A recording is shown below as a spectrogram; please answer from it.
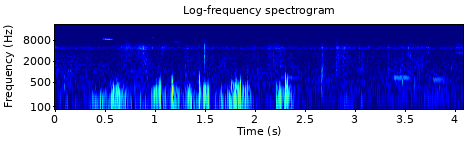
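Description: Footsteps on a grassy dirt path: a string of uneven soft steps, a few each second, thinning out after about two and a half seconds, over a steady faint high hiss.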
